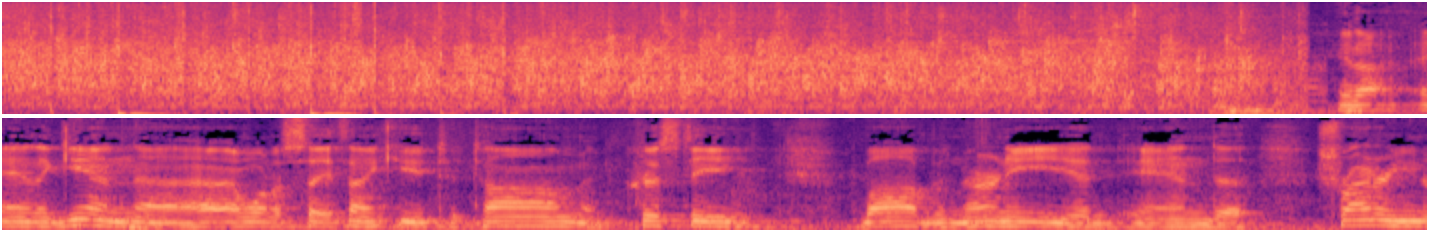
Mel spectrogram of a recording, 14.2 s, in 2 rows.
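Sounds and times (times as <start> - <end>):
audience applause: 0.0 - 6.6
speech: 6.7 - 14.2.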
